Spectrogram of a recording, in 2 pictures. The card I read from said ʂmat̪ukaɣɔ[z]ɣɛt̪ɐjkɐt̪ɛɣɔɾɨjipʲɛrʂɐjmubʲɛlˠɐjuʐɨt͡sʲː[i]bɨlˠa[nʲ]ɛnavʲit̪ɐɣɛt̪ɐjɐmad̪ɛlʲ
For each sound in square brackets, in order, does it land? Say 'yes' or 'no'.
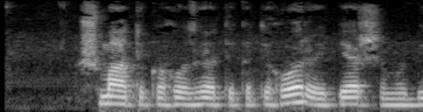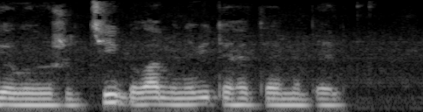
yes, yes, no

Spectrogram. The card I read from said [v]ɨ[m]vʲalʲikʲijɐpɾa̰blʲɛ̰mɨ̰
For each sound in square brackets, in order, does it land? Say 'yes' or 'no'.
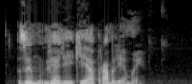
no, yes

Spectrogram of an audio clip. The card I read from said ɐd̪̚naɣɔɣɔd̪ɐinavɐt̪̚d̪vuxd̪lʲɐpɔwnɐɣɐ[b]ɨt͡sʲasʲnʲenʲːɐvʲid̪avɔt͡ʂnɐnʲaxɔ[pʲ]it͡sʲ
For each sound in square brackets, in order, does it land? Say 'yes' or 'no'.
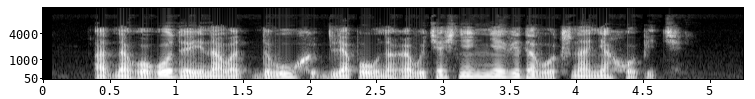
no, yes

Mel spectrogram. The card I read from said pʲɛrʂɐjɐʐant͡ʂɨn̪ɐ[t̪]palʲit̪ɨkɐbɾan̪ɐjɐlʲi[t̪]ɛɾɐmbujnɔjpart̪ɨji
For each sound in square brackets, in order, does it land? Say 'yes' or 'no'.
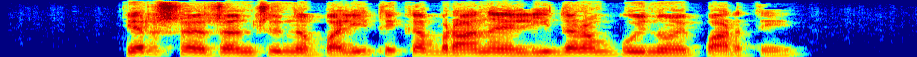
no, no

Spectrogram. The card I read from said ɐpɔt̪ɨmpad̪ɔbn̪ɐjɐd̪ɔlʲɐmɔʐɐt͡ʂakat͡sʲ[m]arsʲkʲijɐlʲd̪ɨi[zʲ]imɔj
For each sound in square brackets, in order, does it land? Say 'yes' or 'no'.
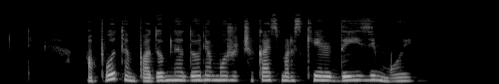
yes, yes

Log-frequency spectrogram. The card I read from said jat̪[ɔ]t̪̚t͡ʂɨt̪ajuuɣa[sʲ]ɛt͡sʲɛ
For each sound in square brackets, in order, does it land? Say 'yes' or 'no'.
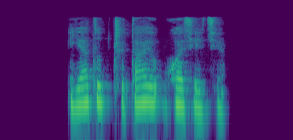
no, no

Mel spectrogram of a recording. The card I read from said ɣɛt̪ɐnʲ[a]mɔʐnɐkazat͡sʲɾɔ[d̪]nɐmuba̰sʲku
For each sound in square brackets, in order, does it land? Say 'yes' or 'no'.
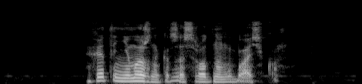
no, yes

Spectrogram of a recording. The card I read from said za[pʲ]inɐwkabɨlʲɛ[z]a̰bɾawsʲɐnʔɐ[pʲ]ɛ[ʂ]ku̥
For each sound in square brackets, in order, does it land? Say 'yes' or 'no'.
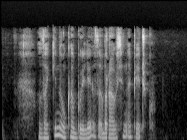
no, yes, yes, no

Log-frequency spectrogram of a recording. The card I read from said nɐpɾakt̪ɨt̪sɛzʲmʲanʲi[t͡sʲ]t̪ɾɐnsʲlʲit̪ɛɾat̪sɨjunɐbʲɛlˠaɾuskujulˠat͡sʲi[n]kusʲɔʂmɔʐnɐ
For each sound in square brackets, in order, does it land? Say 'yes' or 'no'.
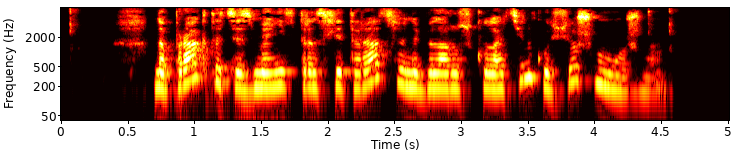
yes, yes

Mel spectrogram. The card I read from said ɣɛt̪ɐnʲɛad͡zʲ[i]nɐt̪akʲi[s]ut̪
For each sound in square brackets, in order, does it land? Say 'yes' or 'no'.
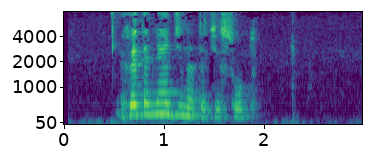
yes, yes

